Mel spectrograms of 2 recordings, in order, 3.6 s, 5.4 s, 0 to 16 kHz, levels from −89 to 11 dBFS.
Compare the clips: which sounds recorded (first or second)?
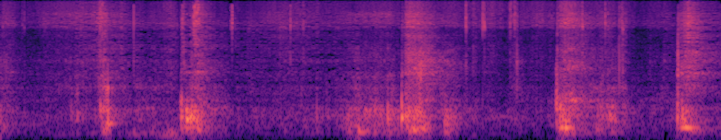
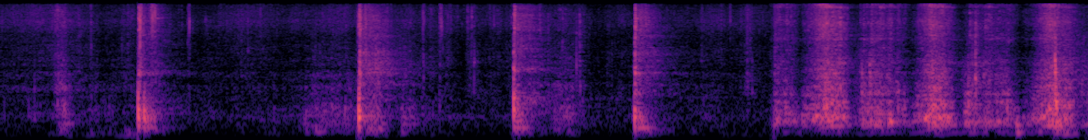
second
